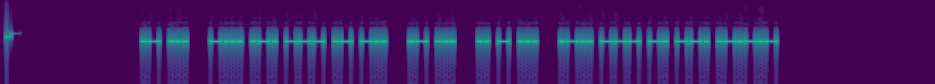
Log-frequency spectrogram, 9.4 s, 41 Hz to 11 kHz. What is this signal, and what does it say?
Morse code, heard as a keyed tone, about 34 wpm, 700 Hz. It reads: AS BROAD AS ITS LONG.
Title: Sentences from Top 1000 Words 35wpm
